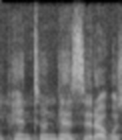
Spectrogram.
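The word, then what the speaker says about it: πενθοῦντες: 보시면요, 펜툰테스인데요, 여기가 툰이요, th 발음이에요. 그래서 펜툰테스 뭐 이렇게 됩니다. 그런데 이 펜툰테스라고 처음 쓰여져 있는 이 단어가요, 사실은 이 펜툰테스의 동사의 원형인 펜테오에서 온 유래된 말입니다.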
